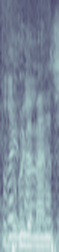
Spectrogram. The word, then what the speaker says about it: Brullemans: Brulmans, je le prononce bien? Brulmans.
